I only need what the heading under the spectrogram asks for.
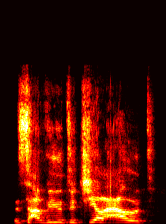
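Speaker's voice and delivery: put-on Austrian action-hero accent. Telling how you do the Arnold thing every time, show it with an Arnold impression. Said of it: "I do the Arnold thing every time".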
